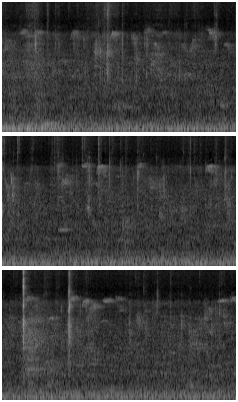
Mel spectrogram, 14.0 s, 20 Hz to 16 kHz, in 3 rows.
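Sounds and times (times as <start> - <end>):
cats eating: 0.0 - 14.0
faint clicks: 9.1 - 11.2.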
